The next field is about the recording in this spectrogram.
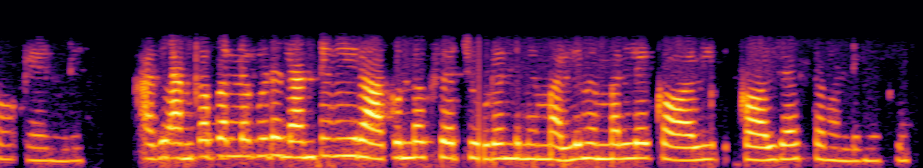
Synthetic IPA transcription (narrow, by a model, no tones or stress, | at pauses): oːkeːɐɳɖi | ɐ̰d̪iɐŋkɐpɐlːoːk̬uːɽaːilaːɳʈiʋiɾaːkuɳɖaɔkːɐ̥saːɾit͡ʃuːɽɐɳɖimeːmmɐlːiːmimːɐlːeːkaːlkaːlt͡ʃeːst̪aːmɐɳɖimiːku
